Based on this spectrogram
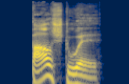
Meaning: bar chair, bar stool (a tall chair-like seat usually having a foot rest, commonly placed in bars)
- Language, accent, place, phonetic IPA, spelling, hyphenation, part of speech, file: German, Germany, Berlin, [ˈbaːɐ̯ˌʃtuːl], Barstuhl, Bar‧stuhl, noun, De-Barstuhl.ogg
